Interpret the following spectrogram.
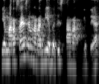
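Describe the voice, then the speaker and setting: A woman pastor giving a conversational seminar talk, telling lively stories and jumping up in pitch whenever she quotes someone. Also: very fast. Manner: lively storytelling that leaps high in pitch when quoting others; conversational, with frequent tag phrases. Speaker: pastor and speaker on children's faith.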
